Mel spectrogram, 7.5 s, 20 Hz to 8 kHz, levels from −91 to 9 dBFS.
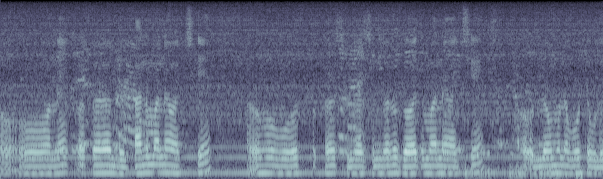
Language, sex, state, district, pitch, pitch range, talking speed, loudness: Odia, male, Odisha, Sambalpur, 125 Hz, 120-130 Hz, 160 wpm, -18 LUFS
